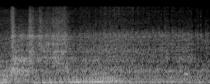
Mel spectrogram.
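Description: Citroën 2CV's air-cooled flat-twin engine running at idle, its pitch lifting slightly about a second in.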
